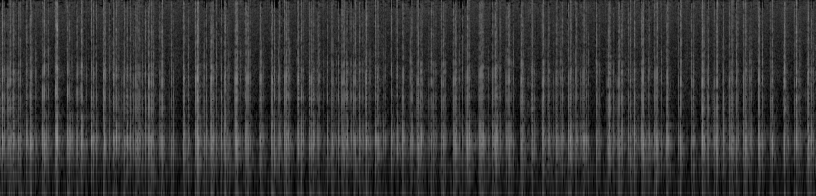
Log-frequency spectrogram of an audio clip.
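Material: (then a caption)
Cardboard. Fingertips tap fast on the cover of a black hardcover notebook with an anime picture on it, held in both hands. A dense, steady stream of short, dry taps carries a hollow low-mid tone and a soft low thump, with little brightness and no ring after each tap.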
